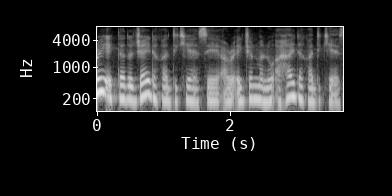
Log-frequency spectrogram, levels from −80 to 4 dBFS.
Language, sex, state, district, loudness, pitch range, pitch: Nagamese, female, Nagaland, Dimapur, -16 LUFS, 170-195 Hz, 180 Hz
